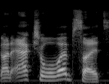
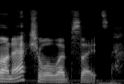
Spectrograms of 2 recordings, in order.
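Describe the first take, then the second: First: The phrase is said with an excited inflection. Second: The phrase is said with a dismissive-sounding inflection. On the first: Expresses excitement at being covered by real sites. The speaker calls it right. "the inflection was more my excitement" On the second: Implies other websites are not real ones. The speaker calls it wrong. "I kind of messed up the inflection there"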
